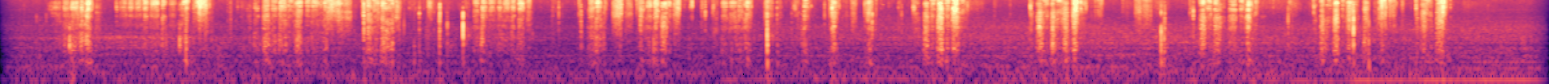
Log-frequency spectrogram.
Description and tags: Pencil writing
Me writing and drawing with a lead pencil onto paper.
